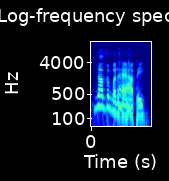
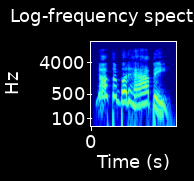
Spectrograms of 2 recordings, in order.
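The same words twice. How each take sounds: First: Said in the usual way. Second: High, loud, slowed cheer; a big happy cheer to the viewers; excited shout. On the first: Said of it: "repeated with more force". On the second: Acted. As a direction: belt it out with joy. Repeated, much louder and higher.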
